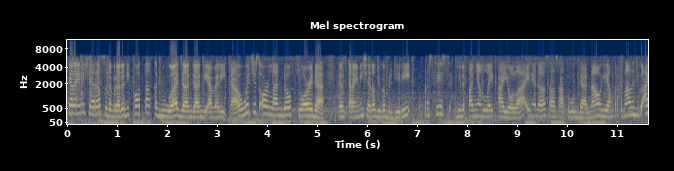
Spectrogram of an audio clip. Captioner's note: non-english speech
